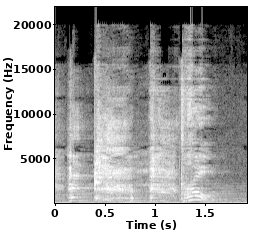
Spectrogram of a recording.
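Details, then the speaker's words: A child in an acted, simulated skit gives about four short, harsh, voiced, somewhat barking coughs over background music. "that cough is terrible. Why do I sound like that?"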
